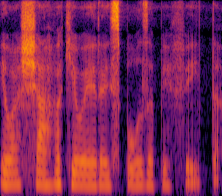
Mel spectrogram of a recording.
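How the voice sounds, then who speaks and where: Woman with a dark, mellow tone at a medium pitch, monotone, flat intonation, and a dry, close sound with no echo. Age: 30s. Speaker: churchgoer sharing marriage testimony. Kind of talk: testimony.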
